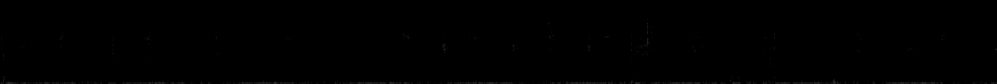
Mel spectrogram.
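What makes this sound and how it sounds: A wide, flat synthetic brush is rubbed in repeated horizontal strokes across a flat, thick sheet of heavy painting paper layered with dark and white paint. Each stroke makes a soft, bright, scratchy rubbing swish, and the strokes come in a steady rhythm over a constant low hum.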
